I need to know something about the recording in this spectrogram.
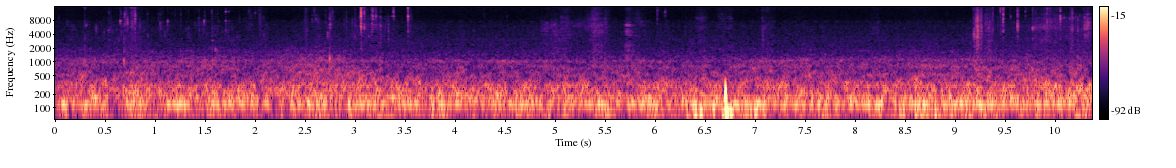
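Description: A small dog licks and nibbles at fingers close by.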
